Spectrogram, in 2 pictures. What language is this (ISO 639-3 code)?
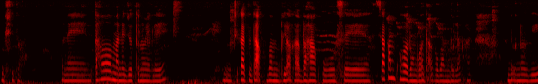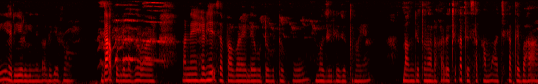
sat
